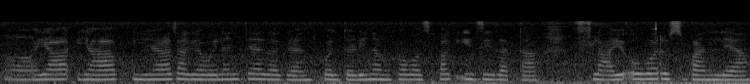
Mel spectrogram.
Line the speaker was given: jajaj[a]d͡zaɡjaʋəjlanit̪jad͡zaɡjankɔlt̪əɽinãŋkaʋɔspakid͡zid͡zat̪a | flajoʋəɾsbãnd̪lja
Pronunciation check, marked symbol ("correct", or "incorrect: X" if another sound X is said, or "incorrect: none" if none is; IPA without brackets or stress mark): correct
